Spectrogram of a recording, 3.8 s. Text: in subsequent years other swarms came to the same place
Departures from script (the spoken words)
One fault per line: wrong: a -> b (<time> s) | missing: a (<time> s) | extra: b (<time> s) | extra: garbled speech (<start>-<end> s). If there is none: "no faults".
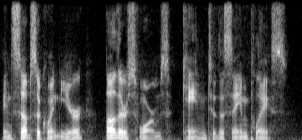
wrong: years -> year (0.8 s)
